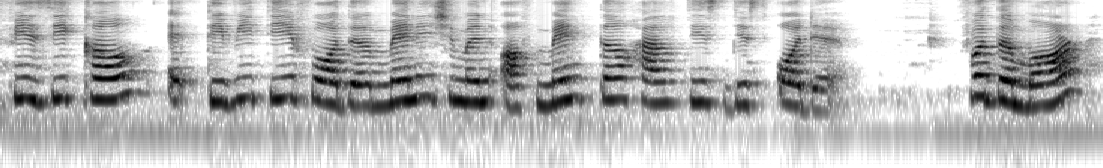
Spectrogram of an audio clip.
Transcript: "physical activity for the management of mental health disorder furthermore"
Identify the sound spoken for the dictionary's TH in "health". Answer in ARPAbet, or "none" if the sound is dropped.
S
